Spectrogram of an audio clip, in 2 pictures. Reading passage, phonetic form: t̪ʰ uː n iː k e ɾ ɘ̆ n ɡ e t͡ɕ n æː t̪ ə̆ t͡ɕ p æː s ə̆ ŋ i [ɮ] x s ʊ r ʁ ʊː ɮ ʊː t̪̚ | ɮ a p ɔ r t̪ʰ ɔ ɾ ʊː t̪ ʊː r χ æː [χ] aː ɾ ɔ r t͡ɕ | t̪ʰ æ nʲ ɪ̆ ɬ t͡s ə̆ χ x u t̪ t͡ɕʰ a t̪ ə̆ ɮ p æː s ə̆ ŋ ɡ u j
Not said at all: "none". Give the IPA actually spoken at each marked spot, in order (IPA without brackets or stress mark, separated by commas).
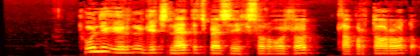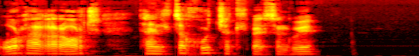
none, ʁ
